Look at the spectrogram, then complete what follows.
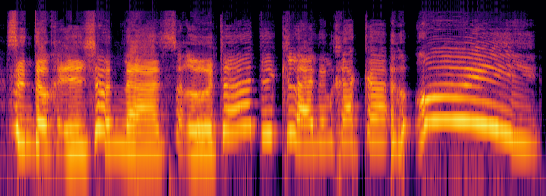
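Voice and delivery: high, slow taunting ghost voice building to a loud squeal; mock them, then whoop; gleeful poltergeist. Peeves taunts the pupils. (hämischer Poltergeist, hoch, endet mit lautem Juchzer)

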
